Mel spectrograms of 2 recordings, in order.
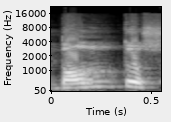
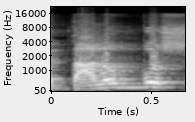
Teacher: দন্তস দাঁত থেকে উচ্চারণিত দন্তস এটা তালব্যস কারণ তালু থেকে উচ্চারিত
